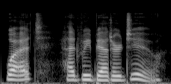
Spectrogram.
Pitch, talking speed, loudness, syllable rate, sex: 205 Hz, 175 wpm, -18 LUFS, 4.5 syllables/s, female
